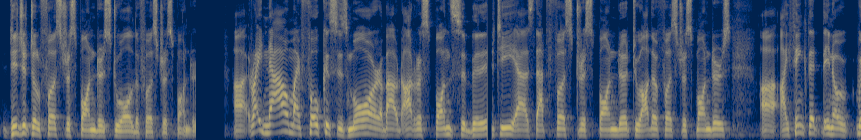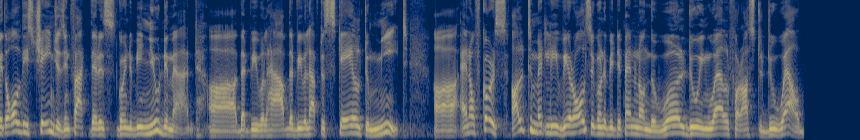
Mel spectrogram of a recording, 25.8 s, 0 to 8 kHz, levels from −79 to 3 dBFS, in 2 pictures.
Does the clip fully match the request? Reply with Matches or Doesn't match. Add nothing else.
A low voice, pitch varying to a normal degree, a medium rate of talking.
Matches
